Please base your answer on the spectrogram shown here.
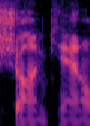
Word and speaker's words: Sean Cannell: so my name is Sean Cannell rhymes with YouTube channel you can find Sean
